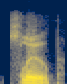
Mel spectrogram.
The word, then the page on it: sloop: American English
